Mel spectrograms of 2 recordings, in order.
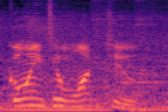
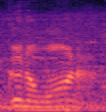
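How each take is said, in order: First: Each word is said fully and separately. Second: The words are blended into short reduced forms. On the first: The speaker calls it right. "It's going to want to" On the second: The speaker calls it wrong. "I hit you with a gonna wanna"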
